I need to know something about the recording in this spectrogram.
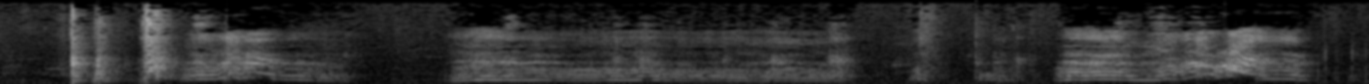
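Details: Female Siberian Husky, louder than usual as she goes after a pig: a few quick yips open, then sustained warbling, yodel-like whines rising and falling in pitch, repeated in three long bursts.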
